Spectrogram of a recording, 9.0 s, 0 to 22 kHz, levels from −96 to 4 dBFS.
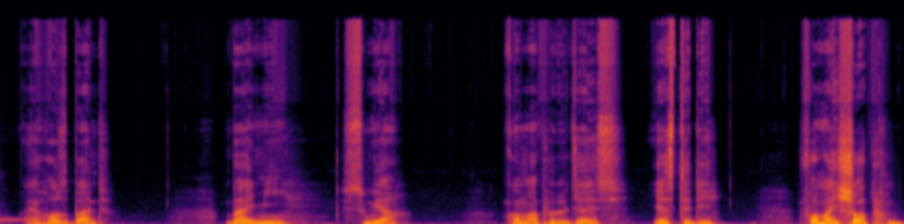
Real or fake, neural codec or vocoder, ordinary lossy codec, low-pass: real; none; none; none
